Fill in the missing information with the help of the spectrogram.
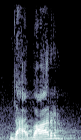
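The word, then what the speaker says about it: דבר: verbo es eh realmente su eh pronunciación correcta e dabar o palabra, ¿no?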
